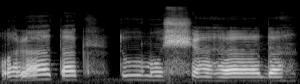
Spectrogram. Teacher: tak marbutah kembali menjadi huruf ha ketika sukun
